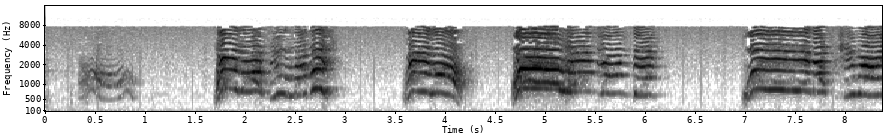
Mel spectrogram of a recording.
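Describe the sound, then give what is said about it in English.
A bird calls out in about five harsh, warbling bursts separated by brief pauses, loud, with no voices alongside. “The bird will tell you what to do.”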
